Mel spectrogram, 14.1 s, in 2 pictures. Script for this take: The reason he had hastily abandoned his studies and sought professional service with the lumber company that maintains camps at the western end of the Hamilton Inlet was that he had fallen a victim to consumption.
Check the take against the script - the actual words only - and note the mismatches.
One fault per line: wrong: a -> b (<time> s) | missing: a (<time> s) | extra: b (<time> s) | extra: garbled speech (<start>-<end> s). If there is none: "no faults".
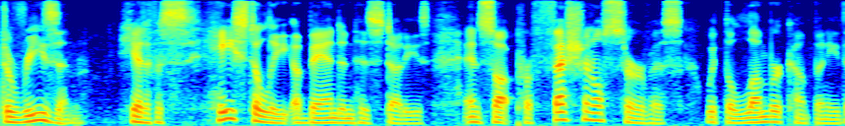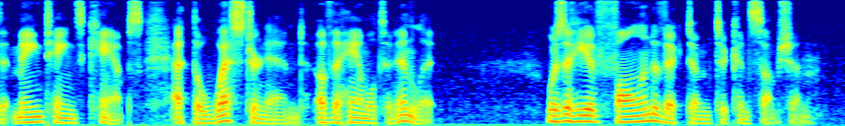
no faults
